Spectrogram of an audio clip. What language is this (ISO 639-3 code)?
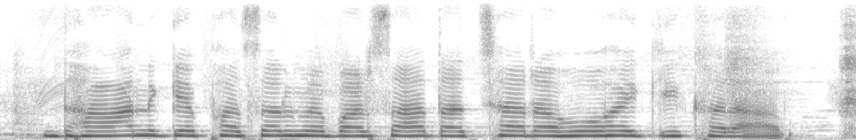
mag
